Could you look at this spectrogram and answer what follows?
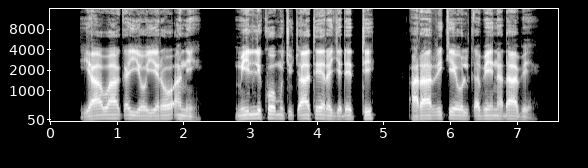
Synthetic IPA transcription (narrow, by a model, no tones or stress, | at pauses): jaːwaːkʼɐjːoːjɛɾo̞ːʔɐnɪ | miːlːɪkoːmʊt͡ʃʼʊt͡ʃʼaːt̪eːɾɐd͡ʒɛᶑɛt̪ːɪ | ʔɐ̰ɾaːrːɪkeːwɔlkʼɐbe̞ːnɐᶑaːbɛ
